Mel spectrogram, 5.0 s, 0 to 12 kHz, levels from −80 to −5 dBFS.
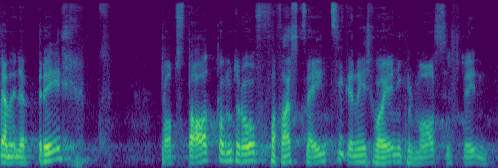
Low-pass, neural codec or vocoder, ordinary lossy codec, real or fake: none; codec, 24 kHz, 1.5 kbps, HILCodec; none; fake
